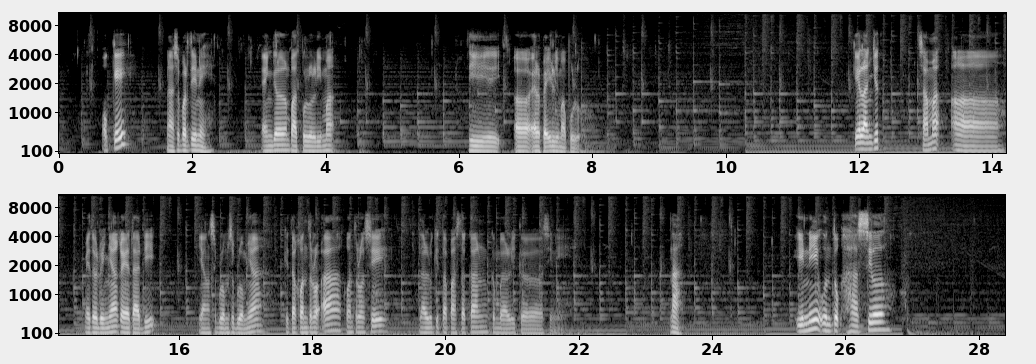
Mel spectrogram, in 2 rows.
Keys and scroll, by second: 2.4 ctrl+=, 7.6 ctrl+-, 17.8 ctrl+a, 18.8 ctrl+c, 22.7 ctrl+v, 26.2 ctrl+=.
